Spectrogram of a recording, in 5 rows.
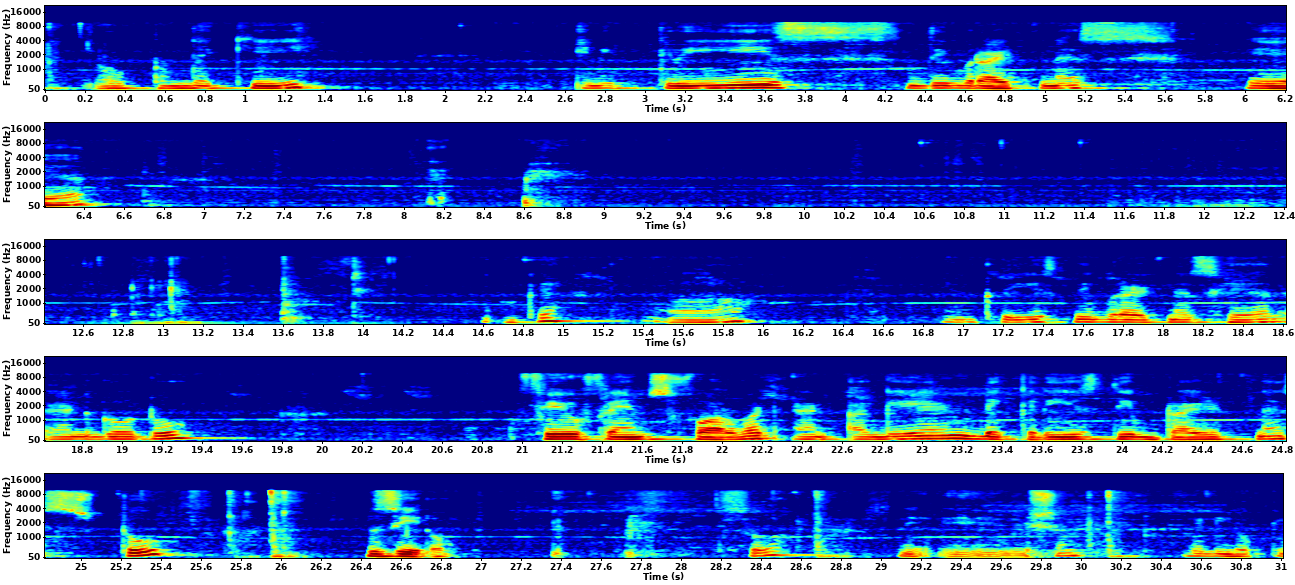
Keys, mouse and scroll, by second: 13.0 ctrl+z, 25.7 0, 26.0 Return, 28.6 space, 30.0 space.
